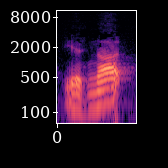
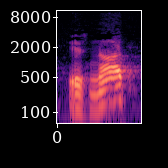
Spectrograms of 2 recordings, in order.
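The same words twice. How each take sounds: The two takes are said the same way.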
